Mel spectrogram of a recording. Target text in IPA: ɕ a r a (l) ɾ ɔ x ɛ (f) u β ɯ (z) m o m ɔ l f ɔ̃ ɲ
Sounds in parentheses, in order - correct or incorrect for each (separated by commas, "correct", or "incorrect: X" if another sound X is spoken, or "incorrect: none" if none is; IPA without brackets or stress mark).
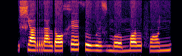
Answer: correct, incorrect: θ, correct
